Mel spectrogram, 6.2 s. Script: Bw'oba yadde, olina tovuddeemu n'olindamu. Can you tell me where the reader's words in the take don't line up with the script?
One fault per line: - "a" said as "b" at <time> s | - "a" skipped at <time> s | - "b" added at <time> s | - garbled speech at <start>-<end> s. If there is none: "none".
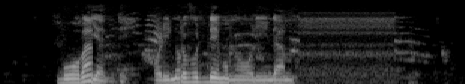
none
